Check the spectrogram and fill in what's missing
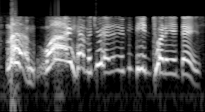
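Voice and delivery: high-pitched incredulous outcry; exasperated, alarmed son. Acted. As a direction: cry out as a son aghast at his mother. Acting alarmed son in joke.

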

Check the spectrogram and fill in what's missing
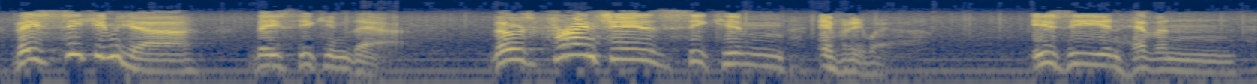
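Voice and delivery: slow, lightly hammed-up poem recital; reciting verse. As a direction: recite his own verse with mild flourish. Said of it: "I want you to hear my verse".

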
